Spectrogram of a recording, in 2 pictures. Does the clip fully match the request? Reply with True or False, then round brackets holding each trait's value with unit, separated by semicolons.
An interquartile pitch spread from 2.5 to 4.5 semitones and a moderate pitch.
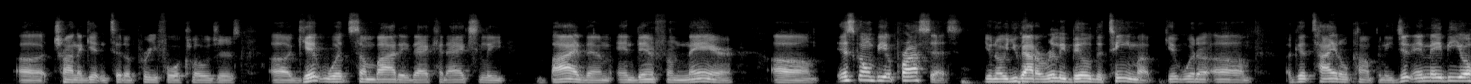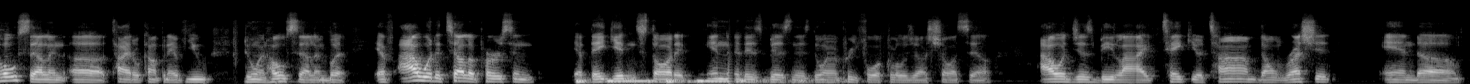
False (4.1 semitones; 115 Hz)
